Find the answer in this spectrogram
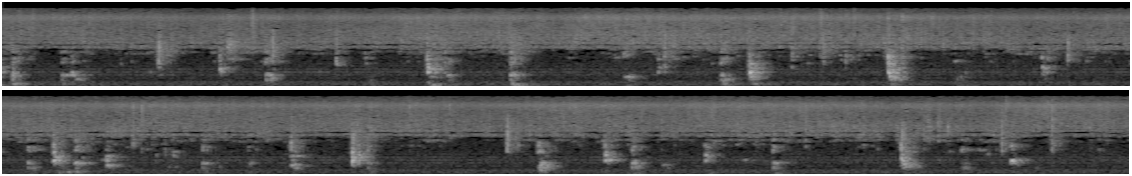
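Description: Pork pieces and chopped onion sizzling in oil in a nonstick pan, with a steady high hiss. A spoon stirring them scrapes and taps against the pan at irregular moments.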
